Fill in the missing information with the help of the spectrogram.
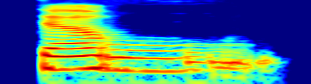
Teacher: Whenever these are with sukoon, we'll get tawassut, and tawassut is a medium flow of sound. So the sound of ra will not stop abruptly, but it will have a medium flow of sound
